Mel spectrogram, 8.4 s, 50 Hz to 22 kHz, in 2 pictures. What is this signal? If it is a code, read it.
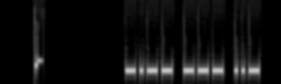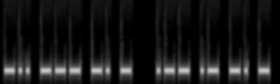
Morse code, heard as a keyed tone, about 22 wpm, 700 Hz. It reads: YOU DONT WANT
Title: Sentences from Top 1000 Words - Review Part 1 - 22wpm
